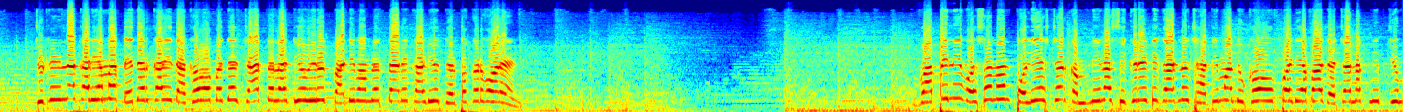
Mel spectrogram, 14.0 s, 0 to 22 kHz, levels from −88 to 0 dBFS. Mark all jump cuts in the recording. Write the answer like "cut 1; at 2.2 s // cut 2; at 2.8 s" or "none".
none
